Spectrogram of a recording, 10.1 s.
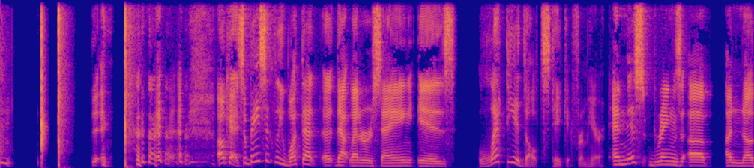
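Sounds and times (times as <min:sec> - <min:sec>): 
slow hand claps: 0:00.5 - 0:01.0, 0:01.7 - 0:02.0
speech: 0:01.2 - 0:10.0.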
